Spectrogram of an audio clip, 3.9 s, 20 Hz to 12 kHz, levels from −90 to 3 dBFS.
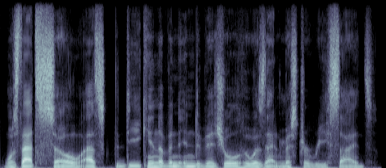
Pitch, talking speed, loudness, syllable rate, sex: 90 Hz, 215 wpm, -21 LUFS, 5.6 syllables/s, male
